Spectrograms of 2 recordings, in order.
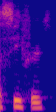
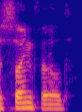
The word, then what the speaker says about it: Seyfried: Yeah, Amanda Seyfried. Thanks for teaching me, Jack. How do you say her name? I never knew. I always said Oh, I okay. always just called her Amanda Seinfeld.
